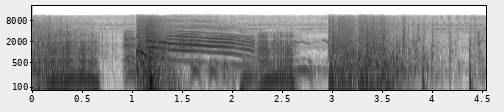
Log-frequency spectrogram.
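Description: Wooden blocks crash and splinter.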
